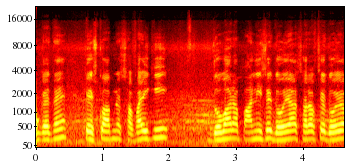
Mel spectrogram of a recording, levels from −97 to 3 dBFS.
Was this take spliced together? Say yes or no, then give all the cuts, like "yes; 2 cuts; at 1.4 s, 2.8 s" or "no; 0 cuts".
no; 0 cuts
